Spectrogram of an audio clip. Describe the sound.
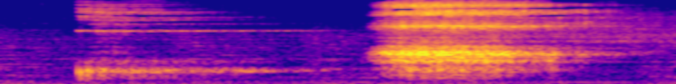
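Heavy, labored breathing of the story villain Darth Gator struggling to catch his breath: a long raspy inhale followed by a louder, hissing exhale, with a slightly mechanical, wheezing quality and no talking.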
